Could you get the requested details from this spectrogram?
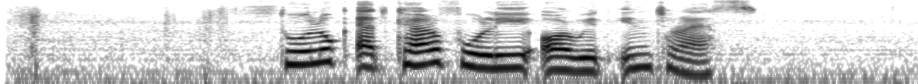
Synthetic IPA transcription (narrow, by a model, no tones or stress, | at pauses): tulukɛt̚kʰɛɹfuliʔɔɹwit̪ĩntʰəɹɛst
